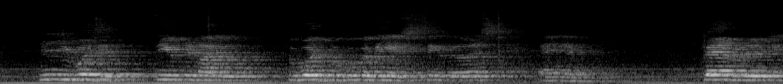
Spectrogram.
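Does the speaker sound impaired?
Yes: cerebral palsy; stuttering.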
